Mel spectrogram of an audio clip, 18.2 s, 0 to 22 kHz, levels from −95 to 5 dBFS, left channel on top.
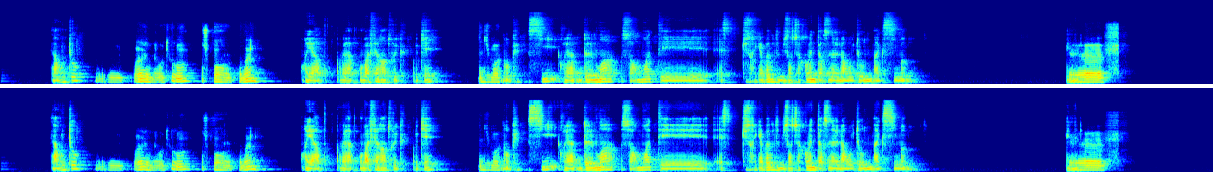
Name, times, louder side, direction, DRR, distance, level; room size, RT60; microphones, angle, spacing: voice 1, 0.8-1.2 4.5-6.5 7.5-13.7 16.0-16.2, right 2 dB, 70° right, 13 dB, 1.3 m, -30 dB
voice 2, 1.6-3.9 7.2-7.5 16.0-16.8, left 3 dB, 85° left, 11 dB, 0.7 m, -30 dB
19.0 x 18.0 x 3.6 m, 0.42 s
head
